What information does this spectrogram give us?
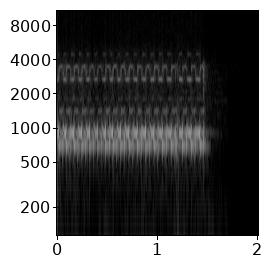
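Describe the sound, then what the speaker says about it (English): An office telephone rings with a steady electronic bell tone that holds for about a second and a half, then stops abruptly and leaves silence. "that's the phone here"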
